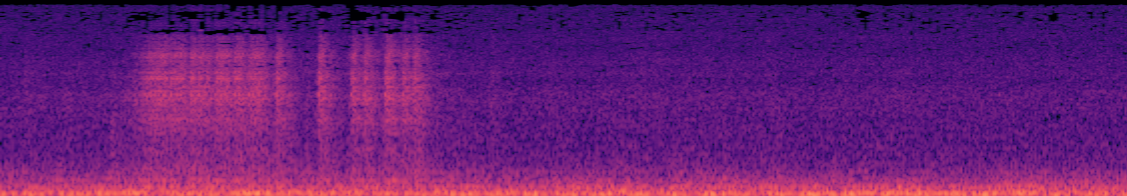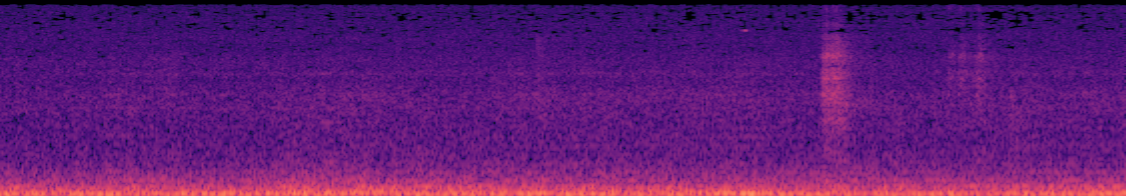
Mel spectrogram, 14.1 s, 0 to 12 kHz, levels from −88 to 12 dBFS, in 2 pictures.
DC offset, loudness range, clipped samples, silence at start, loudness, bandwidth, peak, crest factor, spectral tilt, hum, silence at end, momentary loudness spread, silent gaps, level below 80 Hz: under 0.1%; 3 LU; under 0.1%; 0 s; -26 LUFS; 11 kHz; -8 dBFS; 14 dB; -5.5 dB/octave; none; 0 s; 5 LU; none; -24 dBFS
